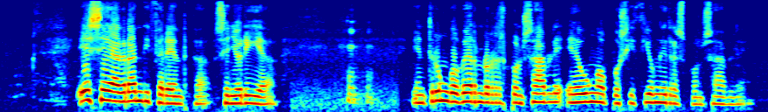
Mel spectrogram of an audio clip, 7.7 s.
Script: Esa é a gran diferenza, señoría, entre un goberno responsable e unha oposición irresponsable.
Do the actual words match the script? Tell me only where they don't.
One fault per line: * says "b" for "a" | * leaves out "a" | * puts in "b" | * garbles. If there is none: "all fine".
all fine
